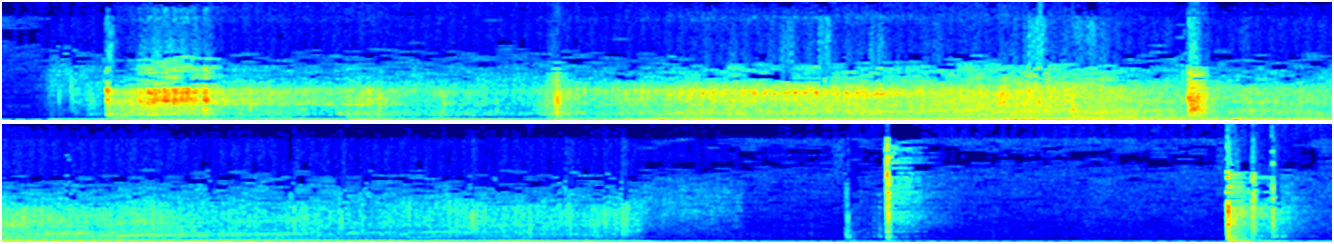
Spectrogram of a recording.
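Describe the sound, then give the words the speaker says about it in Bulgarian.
A car engine rumbles and revs, its pitch climbing and dropping through gear changes as it drives off, then falls quiet, leaving a few sharp mechanical clunks. “Колата. В София ще си поговорим по-обстойно.”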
